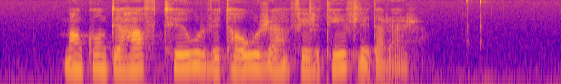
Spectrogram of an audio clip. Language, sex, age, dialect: Faroese, female, 36-60, Suðurstreymoy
